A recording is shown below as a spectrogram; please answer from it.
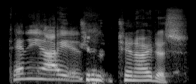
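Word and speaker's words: tinnitus: Titis tenitis. Tenitis. Tenitis. Tenitis. Tenitis. That's how we say it.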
